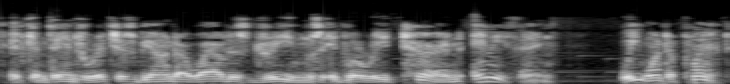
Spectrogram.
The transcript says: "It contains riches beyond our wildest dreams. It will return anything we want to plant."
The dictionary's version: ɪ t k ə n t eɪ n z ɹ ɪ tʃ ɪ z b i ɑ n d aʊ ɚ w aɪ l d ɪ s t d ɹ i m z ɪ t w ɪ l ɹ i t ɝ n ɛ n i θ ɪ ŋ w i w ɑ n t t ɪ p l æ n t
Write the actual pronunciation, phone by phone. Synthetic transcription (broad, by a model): ɪ t k ə n t eɪ n z ɹ ɪ tʃ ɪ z b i ɑ n d aʊ ɚ w aɪ l d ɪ s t d ɹ i m z ɪ t w ɪ l ɹ i t ɝ n ɛ n i θ ɪ ŋ w i w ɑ n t t ɪ p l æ n t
